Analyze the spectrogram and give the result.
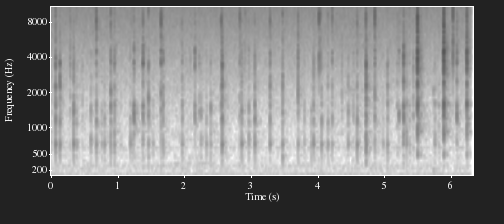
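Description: Long pointed acrylic nail tips tap and scratch the embossed chocolate-bar lid of a closed Too Faced Chocolate Bar eyeshadow palette, a hollow metal tin lying flat on fur. About 28 quick, quiet, bright clicks land in an irregular rhythm, each dying away almost instantly, with soft scratchy sounds between them over a faint steady low hum.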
